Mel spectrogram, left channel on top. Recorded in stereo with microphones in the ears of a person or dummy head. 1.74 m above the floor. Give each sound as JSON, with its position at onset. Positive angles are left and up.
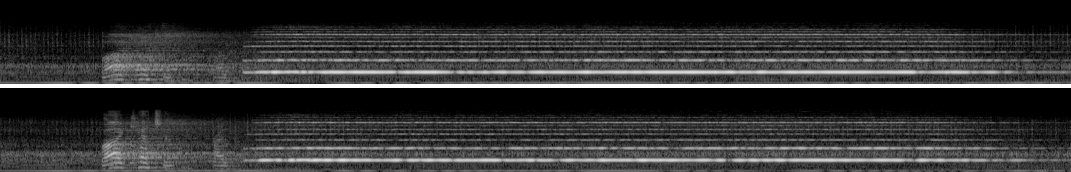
{"t": 1.0, "sound": "a woman speaking", "side_deg": -55, "distance_m": 0.7}
{"t": 2.4, "sound": "a flute", "side_deg": 65, "distance_m": 3.0}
